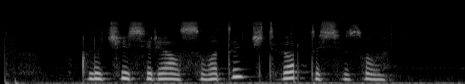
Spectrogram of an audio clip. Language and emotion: Russian, neutral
